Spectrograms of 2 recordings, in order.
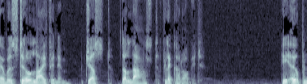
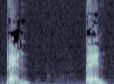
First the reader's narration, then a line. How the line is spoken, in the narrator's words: whispered, choking with his own blood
